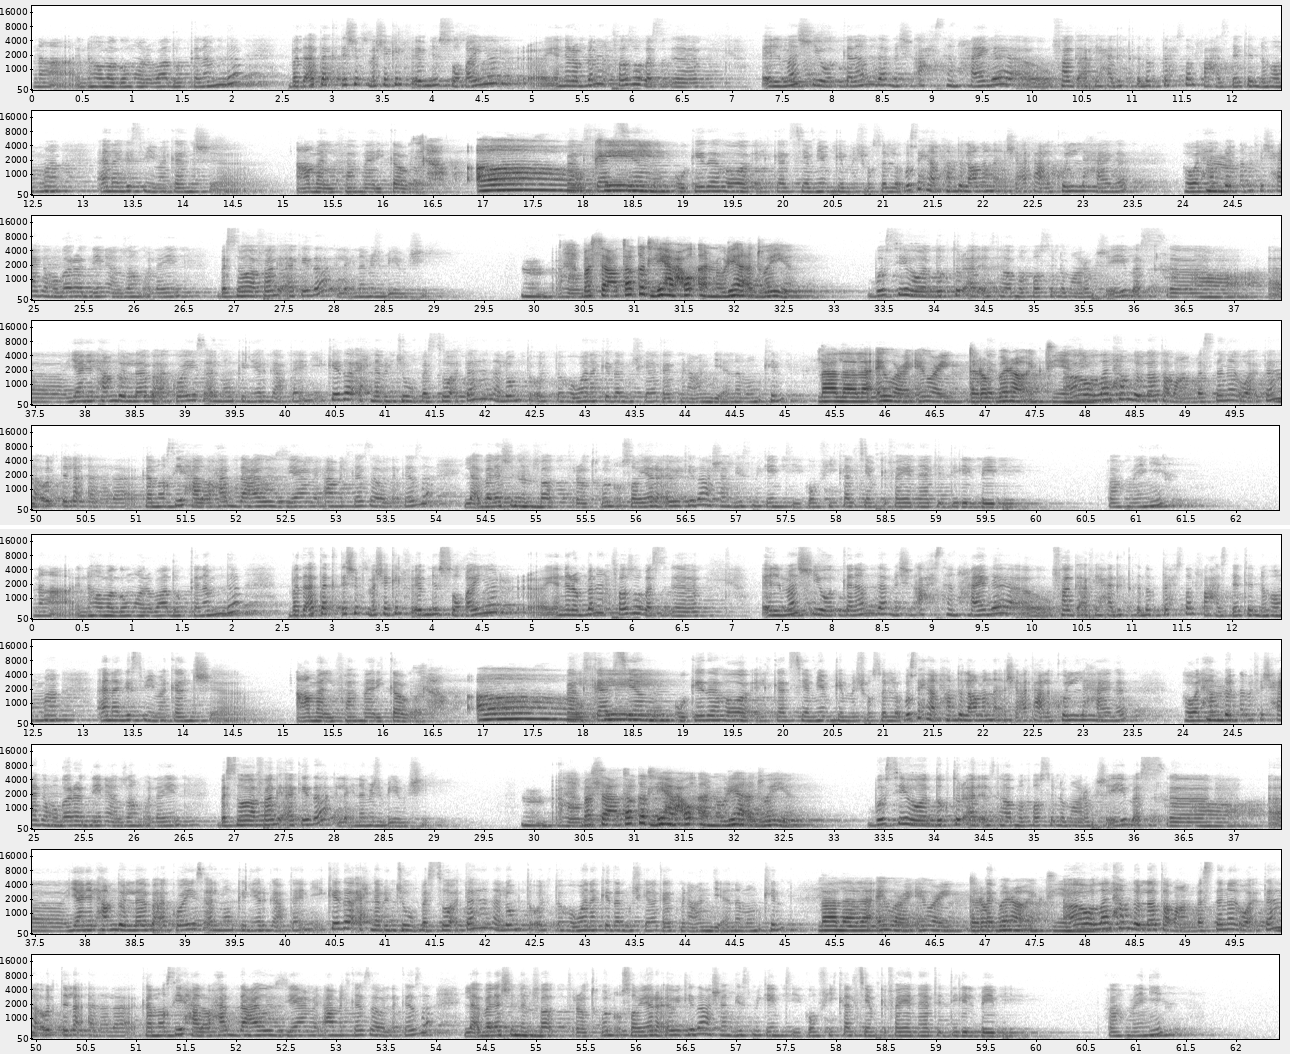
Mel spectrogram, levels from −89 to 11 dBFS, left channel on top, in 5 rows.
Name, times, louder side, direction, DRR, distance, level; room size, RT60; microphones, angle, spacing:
voice 1, 0.0-6.7 6.9-14.6 15.1-16.5 17.8-23.4 24.0-26.5 26.8-28.9 30.2-30.7 33.3-37.0 37.3-45.0 45.3-45.4 47.0-47.2 47.8-59.8 60.7-61.3, right 1 dB, 35° right, 2 dB, 2.6 m, -27 dB
voice 2, 16.9-18.8 24.2-24.6 29.9-32.6 36.6-37.3 45.3-48.3 49.9-50.0 54.8-55.1, left 1 dB, 55° left, 4 dB, 2.5 m, -20 dB
28.0 x 27.5 x 6.9 m, 1.3 s
head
